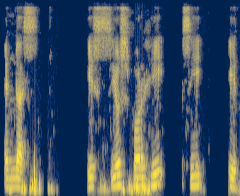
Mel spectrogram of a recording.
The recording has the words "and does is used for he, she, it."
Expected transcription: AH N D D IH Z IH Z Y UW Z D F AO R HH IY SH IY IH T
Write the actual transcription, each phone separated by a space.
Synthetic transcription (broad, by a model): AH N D D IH S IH S Y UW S F AO R HH IY S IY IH T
